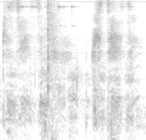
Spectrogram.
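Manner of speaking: urgent whispered coaxing. Real, not acted. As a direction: whisper it so the dog won't hear. Mother urges baby quietly.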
